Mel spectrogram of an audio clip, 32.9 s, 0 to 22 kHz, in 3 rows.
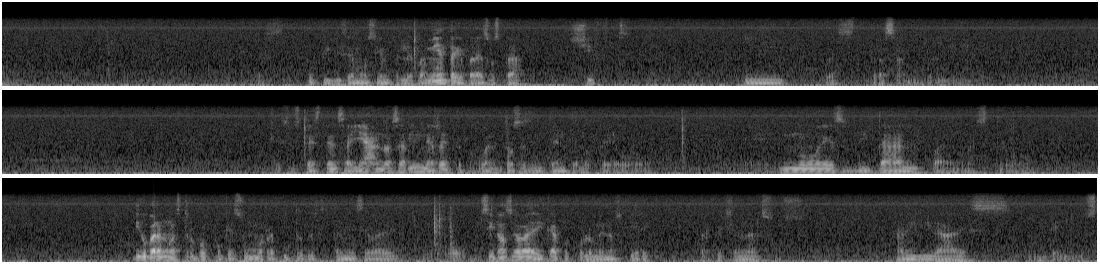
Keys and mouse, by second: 1.5 shift+click, 2.8 click, 4.2-6.6 shift+drag, 7.6 click, 9.0 click, 9.8 click, 12.2-13.9 drag, 14.4-16.1 shift+drag, 16.4-17.6 shift+drag, 19.2-21.2 shift+drag, 21.4-22.8 shift+drag, 25.1 click, 26.4 ctrl+z, 26.8-28.0 ctrl+drag, 29.1-30.7 drag, 32.4 click.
